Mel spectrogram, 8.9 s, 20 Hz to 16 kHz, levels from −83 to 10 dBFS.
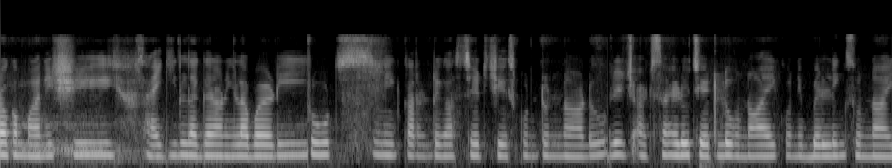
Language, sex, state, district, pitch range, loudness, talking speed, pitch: Telugu, female, Telangana, Nalgonda, 220-230 Hz, -26 LUFS, 130 wpm, 225 Hz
